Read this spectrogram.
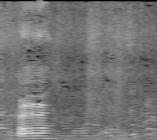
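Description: A woman calls out loudly nearby.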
